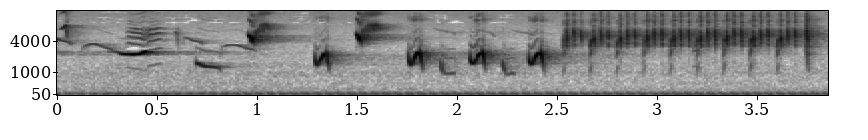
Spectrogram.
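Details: Nightingale song: a high whistled slur, then a series of sharp downward-swept notes repeated about every half second, ending in a fast buzzy rattle of repeated notes, over a steady low hum.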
